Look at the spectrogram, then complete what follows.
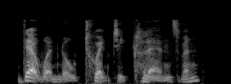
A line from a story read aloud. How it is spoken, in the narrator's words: sneered Ongist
